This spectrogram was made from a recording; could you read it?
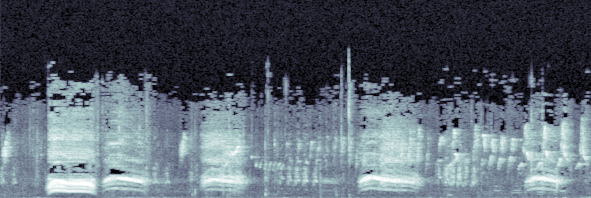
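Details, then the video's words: Crows fighting for food give several rough caws, one loud and the rest fainter, over low rumbling background noise and scattered higher chirps. "Crow Birds Unity Anger and Sound | All types of Crow Sounds | কাকের ডাক Crow Sound Loudly"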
